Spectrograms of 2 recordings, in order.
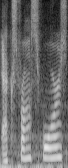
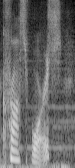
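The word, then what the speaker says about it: Xros Wars: of uh the uh we might call it the x-frost wars but it's supposed to be pronounced the cross Wars um and that was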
